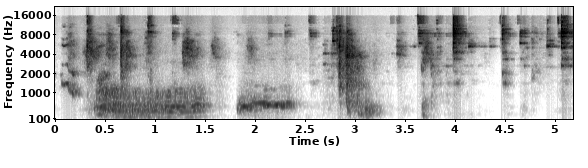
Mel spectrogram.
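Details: Cavalier King Charles Spaniel puppies, five weeks old, kept indoors in a puppy pen. A drawn-out tonal whimper over a second long, then shorter wavering whines and scattered high squeaks.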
